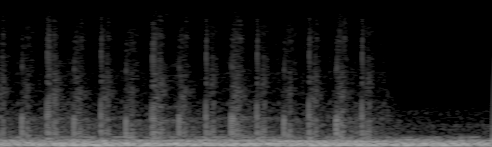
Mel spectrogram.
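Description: Boots thud steadily on a hard floor with quick footsteps.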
